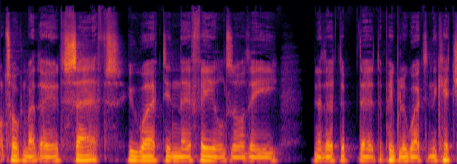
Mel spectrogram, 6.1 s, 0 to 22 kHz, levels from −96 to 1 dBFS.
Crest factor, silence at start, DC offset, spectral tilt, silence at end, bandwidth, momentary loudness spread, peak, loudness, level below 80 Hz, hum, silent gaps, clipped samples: 16 dB; 0 s; under 0.1%; -5.5 dB/octave; 0 s; 17 kHz; 9 LU; -6 dBFS; -23 LUFS; -64 dBFS; none; none; under 0.1%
